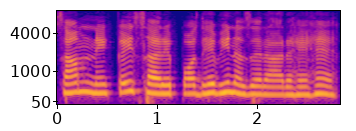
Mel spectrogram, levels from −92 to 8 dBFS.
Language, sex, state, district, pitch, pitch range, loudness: Hindi, female, Assam, Kamrup Metropolitan, 240 Hz, 225-260 Hz, -14 LUFS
